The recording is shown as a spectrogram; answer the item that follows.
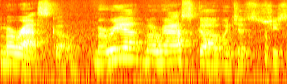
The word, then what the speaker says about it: Marasco: uh charlie in attendance are all of us and um marie how do you say your last name marasco maria marasco which is she's on the agenda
